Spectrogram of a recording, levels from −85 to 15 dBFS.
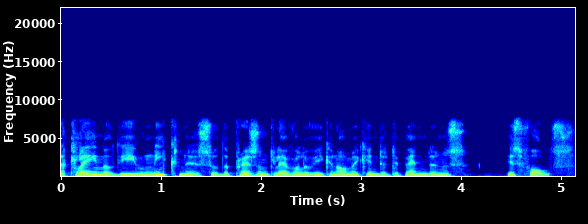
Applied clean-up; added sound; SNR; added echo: none; none; none; none.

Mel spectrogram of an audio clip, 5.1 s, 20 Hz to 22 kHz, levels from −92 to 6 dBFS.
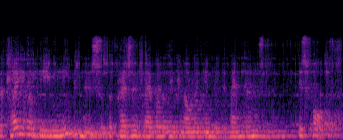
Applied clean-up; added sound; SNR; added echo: neural separator model SepFormer DNS4.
